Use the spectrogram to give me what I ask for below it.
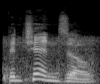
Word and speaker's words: Vincenzo: But his name is Vincenzo. Is that pronounced your name?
